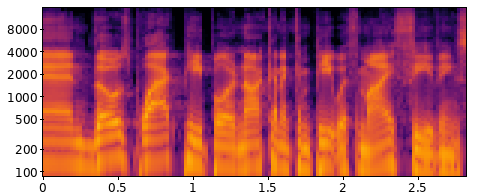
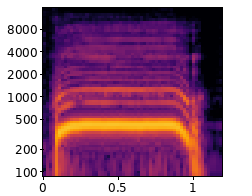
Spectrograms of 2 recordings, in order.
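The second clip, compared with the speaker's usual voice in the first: excited cheer; 4 dB louder than usual. Real, not acted. Cheering about Grok-chan.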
